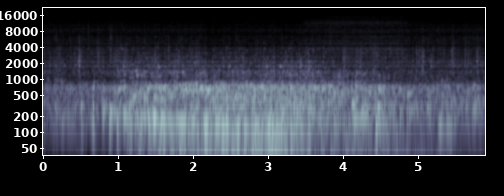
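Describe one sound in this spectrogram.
Scuba divers breathe out, and bubbles gurgle and rumble underwater.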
